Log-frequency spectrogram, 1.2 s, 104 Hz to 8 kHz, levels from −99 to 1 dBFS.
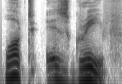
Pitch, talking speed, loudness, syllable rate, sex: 120 Hz, 145 wpm, -17 LUFS, 2.9 syllables/s, male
